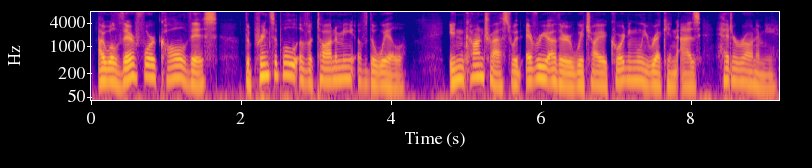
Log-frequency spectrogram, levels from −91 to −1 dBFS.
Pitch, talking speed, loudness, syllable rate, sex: 125 Hz, 150 wpm, -19 LUFS, 5.5 syllables/s, male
